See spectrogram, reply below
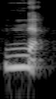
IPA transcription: n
